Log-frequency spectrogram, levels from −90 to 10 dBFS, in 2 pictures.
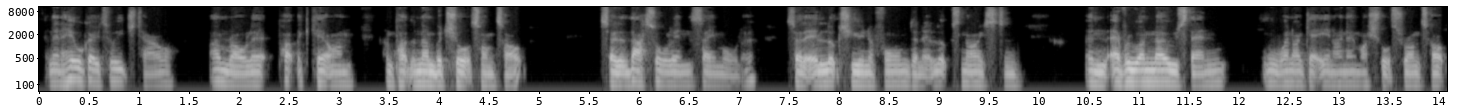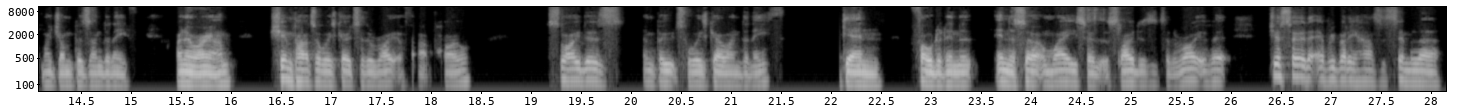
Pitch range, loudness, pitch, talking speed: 105-120 Hz, -22 LUFS, 110 Hz, 215 wpm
